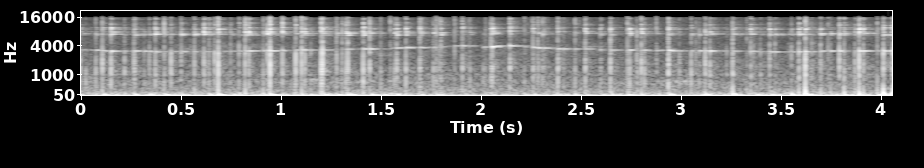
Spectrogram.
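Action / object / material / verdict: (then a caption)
tap / textured glass perfume bottle / glass / none. A textured glass perfume bottle is tapped and scratched with rapid, light, dry clicks that rattle and clink over a steady faint high-pitched tone. Each tap dies away almost instantly, leaving a busy, continuous clatter throughout.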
